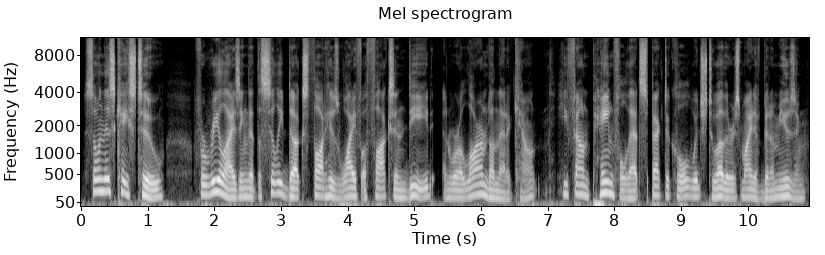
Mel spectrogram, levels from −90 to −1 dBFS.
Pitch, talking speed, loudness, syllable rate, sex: 130 Hz, 190 wpm, -18 LUFS, 4.9 syllables/s, male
